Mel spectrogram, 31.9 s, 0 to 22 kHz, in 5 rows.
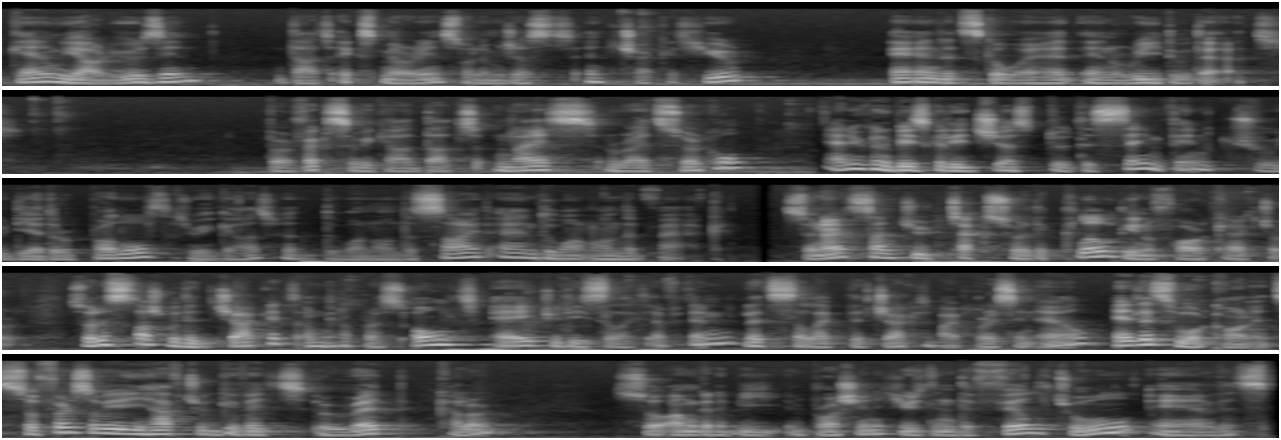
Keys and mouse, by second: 3.1 click, 10.8 click, 11.1 f, 11.7 click, 13.5 middle click, 14.9 click, 15.6 f, 15.9 click, 16.3 f, 16.5 click, 18.6 middle click, 21.6 alt+a, 24.0 l, 30.5 click.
